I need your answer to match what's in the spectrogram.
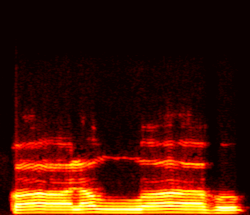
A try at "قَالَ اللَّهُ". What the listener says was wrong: একটু টান দিতে হবে, আলিম মাদ্দা আছে টান দিতে হবে, আলিফ মাদ্দা আছে, আলিফ মাদ্দাকে এক আলিফ পরিমাণ টান দিয়ে পড়তে হয়।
